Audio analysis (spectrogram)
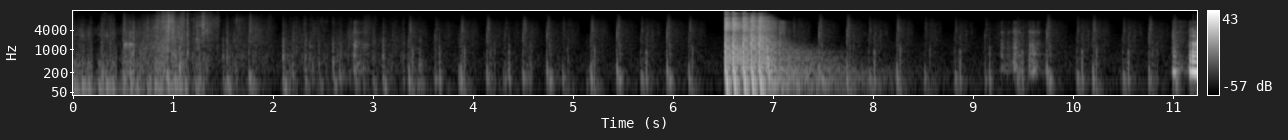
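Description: Machine gun fire in PUBG Mobile crackles in a long string of sharp, evenly spaced shots, then erupts into one loud, dense burst before the steady shots resume.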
